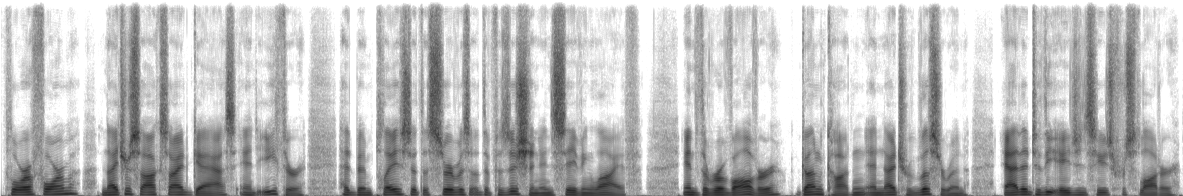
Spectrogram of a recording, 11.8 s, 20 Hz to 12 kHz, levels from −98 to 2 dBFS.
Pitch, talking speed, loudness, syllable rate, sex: 130 Hz, 150 wpm, -18 LUFS, 5.3 syllables/s, male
